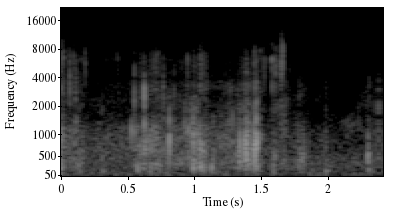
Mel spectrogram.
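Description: Faint footsteps on a dirt path, a few soft, irregular steps.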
